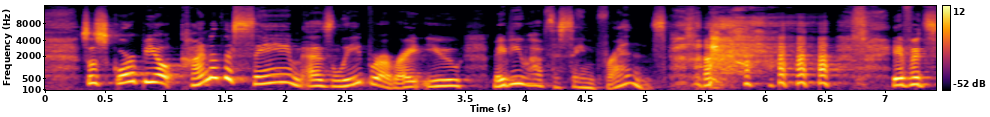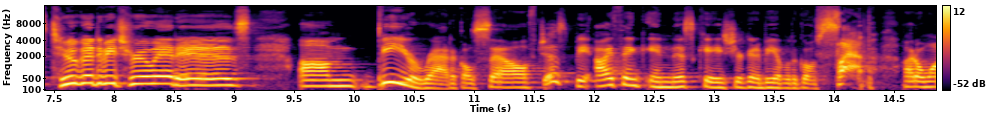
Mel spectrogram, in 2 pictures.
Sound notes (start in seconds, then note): 5.3 laughs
